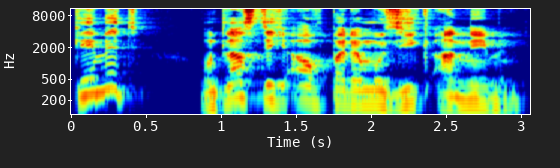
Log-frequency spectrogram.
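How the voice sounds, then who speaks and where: A man reading a fairy tale, voicing a sensible male donkey who talks briskly and persuasively. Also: a little high, huge pitch swings. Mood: überredend.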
